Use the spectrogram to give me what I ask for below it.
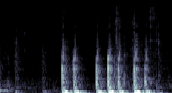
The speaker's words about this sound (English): Okay, so you guys are knocking on the door.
